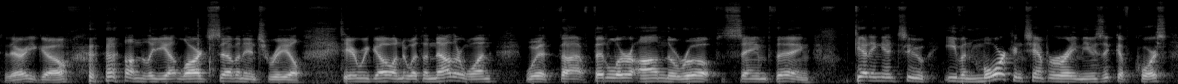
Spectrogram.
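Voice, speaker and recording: A man's voice: mid-range voice, a bit bright. A man with a mid-range voice presents items in an informal show-and-tell. He speaks as a host would, explaining things step by step in a conversational way. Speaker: radio station host.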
